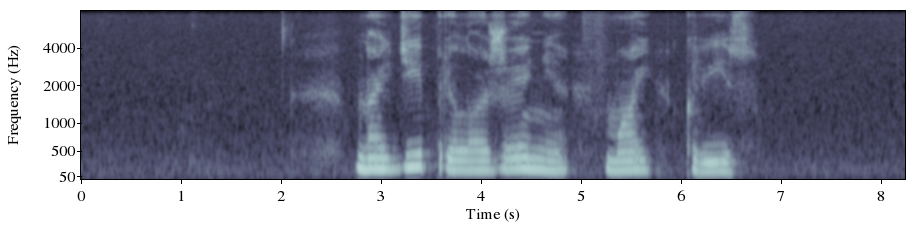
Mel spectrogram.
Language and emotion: Russian, sad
